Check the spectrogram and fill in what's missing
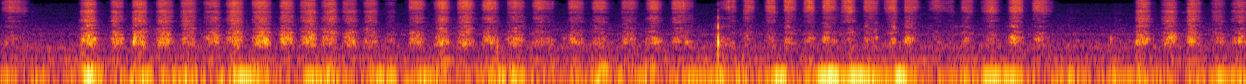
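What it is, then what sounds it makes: Pencil colouring on a paper page. A wooden coloured pencil scratches and rubs across a mandala page of an open paperback colouring book lying on a table, while the other hand holds the page flat. Quiet, rapid back-and-forth strokes produce a steady, bright, papery scratching over a soft low rumble, with one sharper tick partway through.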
